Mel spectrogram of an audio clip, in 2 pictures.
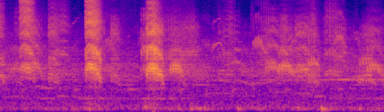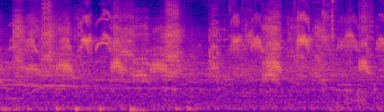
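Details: Demoiselle cranes in winter at Khichan, India, a flock fed by villagers early in the morning; a few loud, harsh trumpeting squawks near the start, then a steady babble of rougher calls and short rising notes from the crowd.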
